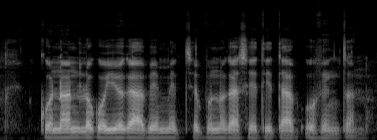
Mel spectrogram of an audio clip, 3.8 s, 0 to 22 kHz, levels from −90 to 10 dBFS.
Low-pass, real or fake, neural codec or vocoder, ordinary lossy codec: 19.8 kHz; real; none; none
